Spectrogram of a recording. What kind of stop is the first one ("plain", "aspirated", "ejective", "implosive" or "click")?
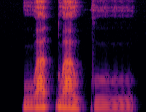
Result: plain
